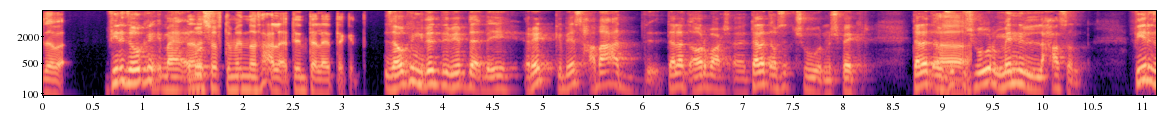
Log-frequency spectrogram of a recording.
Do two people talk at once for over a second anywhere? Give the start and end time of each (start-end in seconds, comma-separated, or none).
none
